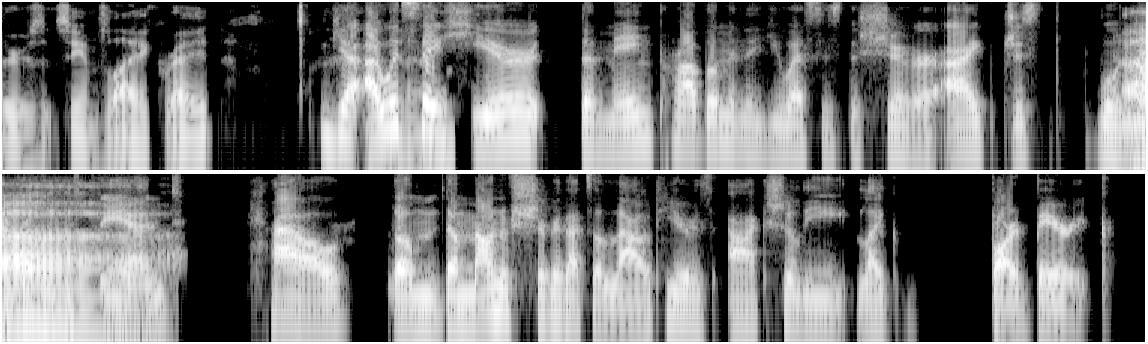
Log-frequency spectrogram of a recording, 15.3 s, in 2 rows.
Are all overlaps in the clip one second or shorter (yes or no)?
no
